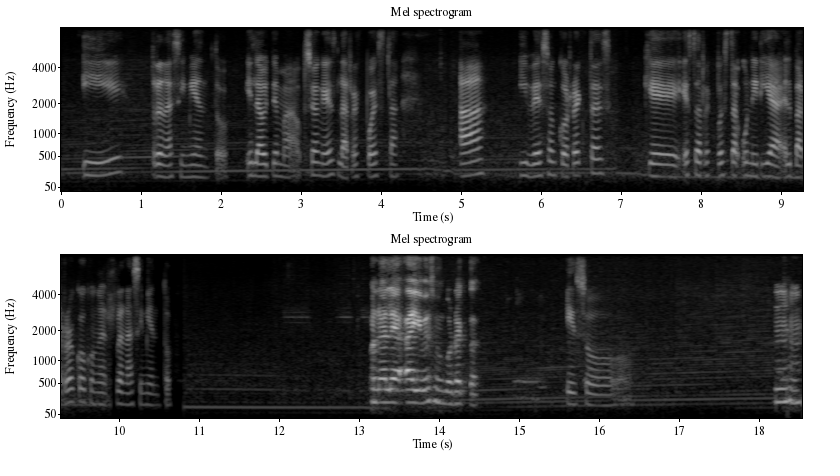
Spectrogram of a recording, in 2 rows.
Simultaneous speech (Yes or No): No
